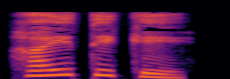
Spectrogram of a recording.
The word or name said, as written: ಹೈತಿಗೆ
